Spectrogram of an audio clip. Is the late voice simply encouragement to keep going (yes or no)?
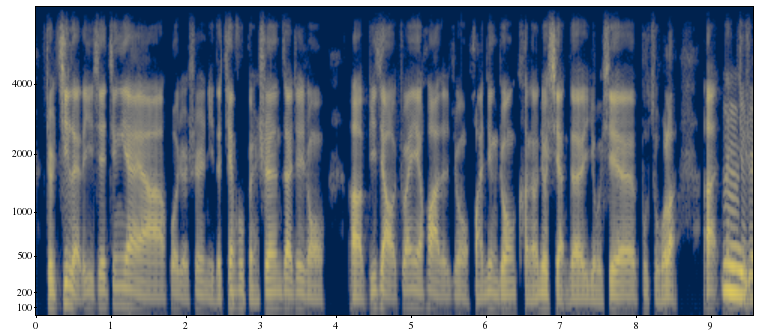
yes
